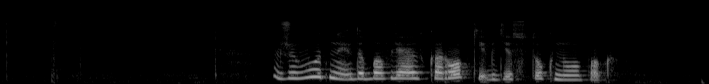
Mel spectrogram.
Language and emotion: Russian, sad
